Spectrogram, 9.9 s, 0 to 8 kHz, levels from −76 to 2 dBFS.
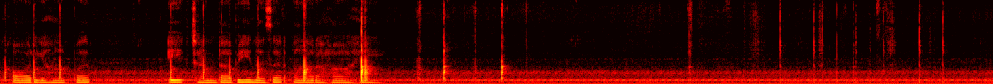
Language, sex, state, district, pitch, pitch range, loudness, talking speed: Hindi, female, Rajasthan, Jaipur, 195 Hz, 185-200 Hz, -32 LUFS, 60 wpm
